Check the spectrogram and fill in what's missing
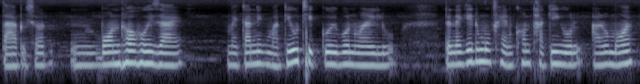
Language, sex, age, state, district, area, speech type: Assamese, female, 30-45, Assam, Sivasagar, rural, spontaneous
